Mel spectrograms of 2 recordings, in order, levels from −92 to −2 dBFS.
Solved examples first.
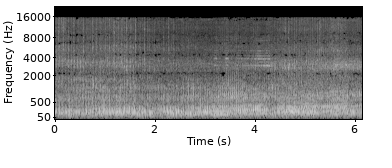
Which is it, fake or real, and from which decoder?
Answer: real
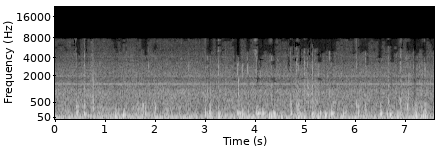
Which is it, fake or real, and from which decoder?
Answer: real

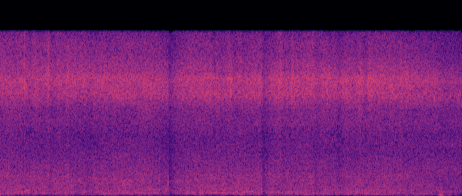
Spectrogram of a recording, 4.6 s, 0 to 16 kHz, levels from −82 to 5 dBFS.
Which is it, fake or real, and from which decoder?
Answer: fake, autoencoder, DAC-VAE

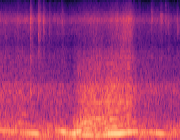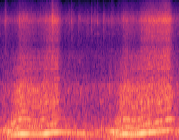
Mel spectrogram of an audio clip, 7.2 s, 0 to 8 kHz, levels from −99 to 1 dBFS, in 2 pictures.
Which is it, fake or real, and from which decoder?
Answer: real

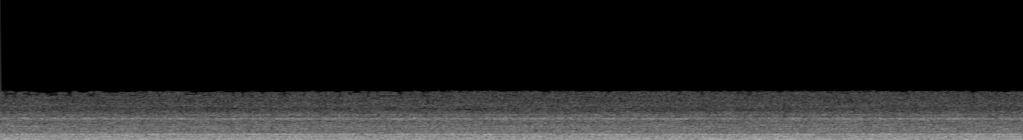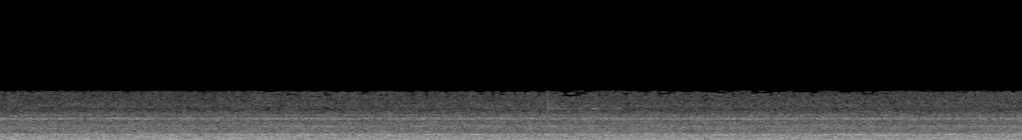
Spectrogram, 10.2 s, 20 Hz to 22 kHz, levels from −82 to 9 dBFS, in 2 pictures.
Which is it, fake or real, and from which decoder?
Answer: real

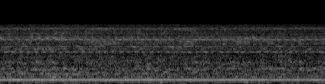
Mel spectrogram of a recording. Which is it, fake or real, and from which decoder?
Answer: fake, autoencoder, DAC-VAE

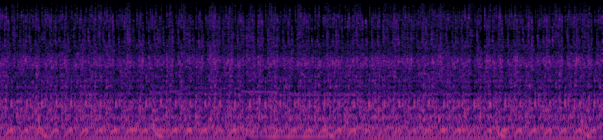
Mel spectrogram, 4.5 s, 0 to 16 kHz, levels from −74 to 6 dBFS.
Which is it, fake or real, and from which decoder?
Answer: real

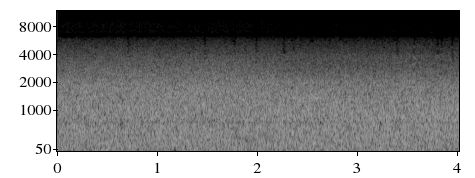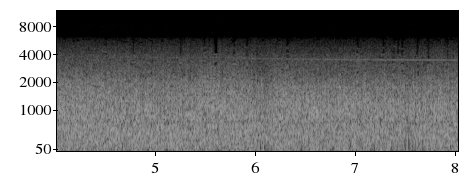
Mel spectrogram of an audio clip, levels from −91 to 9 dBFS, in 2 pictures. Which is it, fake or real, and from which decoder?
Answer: real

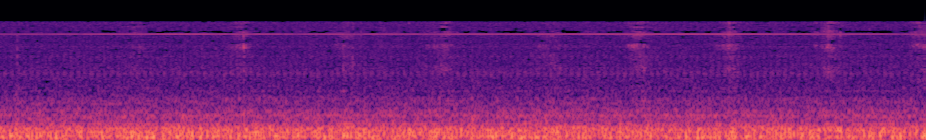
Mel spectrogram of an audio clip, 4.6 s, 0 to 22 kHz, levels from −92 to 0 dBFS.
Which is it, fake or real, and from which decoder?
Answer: real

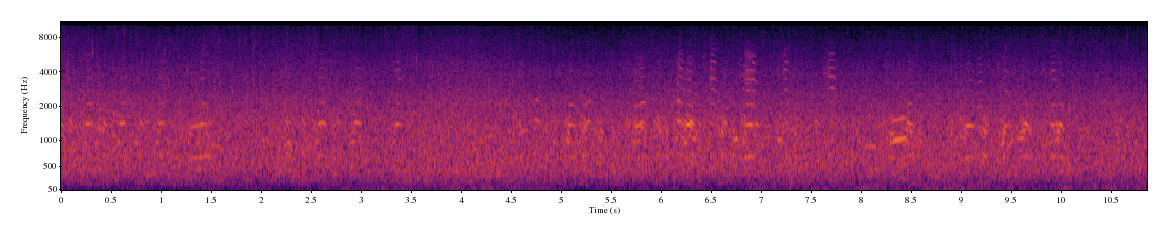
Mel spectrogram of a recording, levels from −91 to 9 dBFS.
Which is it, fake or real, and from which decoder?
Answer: real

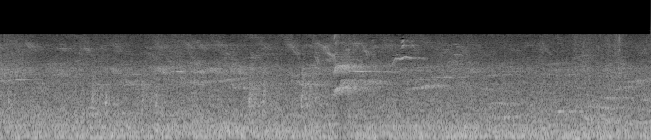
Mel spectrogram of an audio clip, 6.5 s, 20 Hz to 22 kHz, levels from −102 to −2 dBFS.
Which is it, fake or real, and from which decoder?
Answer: real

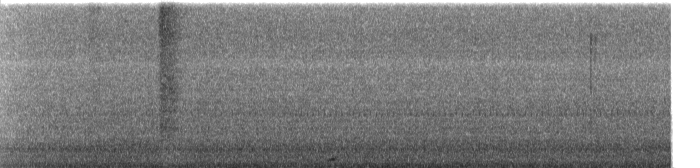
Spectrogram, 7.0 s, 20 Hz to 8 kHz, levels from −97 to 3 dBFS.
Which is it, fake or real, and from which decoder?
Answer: real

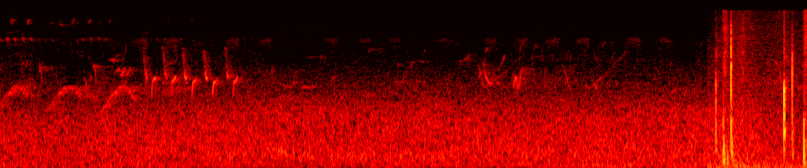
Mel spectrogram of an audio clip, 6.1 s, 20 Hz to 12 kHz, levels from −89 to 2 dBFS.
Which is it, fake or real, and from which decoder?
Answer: real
